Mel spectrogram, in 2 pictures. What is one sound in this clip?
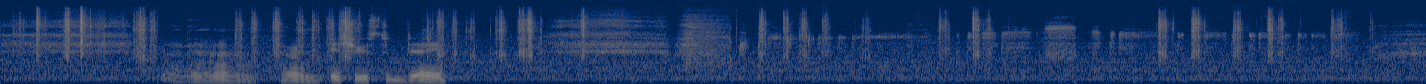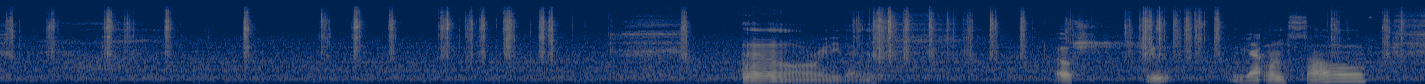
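Plastic puzzle cube pieces click and clack rapidly as they are turned.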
